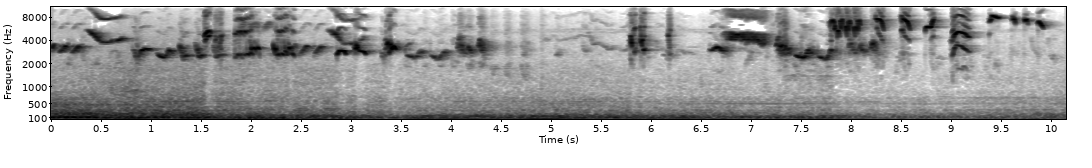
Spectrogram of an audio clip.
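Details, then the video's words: Caged orange-headed thrush at home in Singaraja, North Bali, singing as a lure for other birds: a long, varied run of clear, high whistled notes, rising and falling, ending in rapid clipped chirps, with faint low background hum. "Suara ANIS MERAH Berkicau"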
